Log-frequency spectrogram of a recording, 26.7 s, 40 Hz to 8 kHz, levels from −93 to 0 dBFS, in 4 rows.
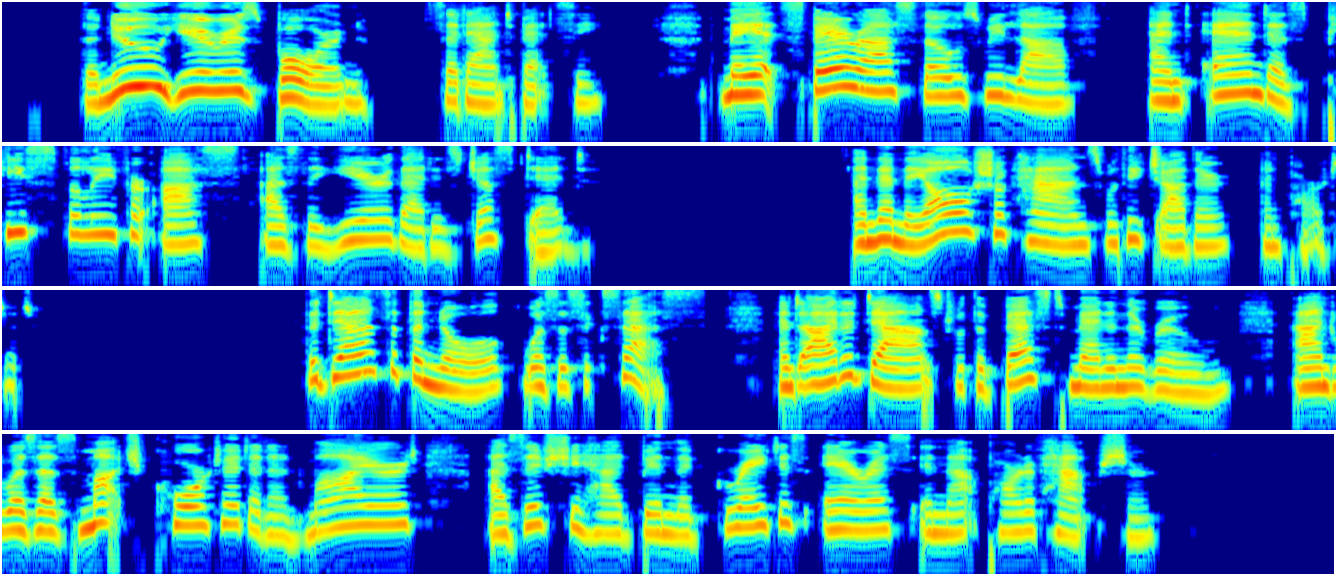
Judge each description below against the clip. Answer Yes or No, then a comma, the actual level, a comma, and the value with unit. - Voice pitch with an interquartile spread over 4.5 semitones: Yes, average, 5.3 semitones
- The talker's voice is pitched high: Yes, high, 215 Hz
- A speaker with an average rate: Yes, average, 175 wpm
